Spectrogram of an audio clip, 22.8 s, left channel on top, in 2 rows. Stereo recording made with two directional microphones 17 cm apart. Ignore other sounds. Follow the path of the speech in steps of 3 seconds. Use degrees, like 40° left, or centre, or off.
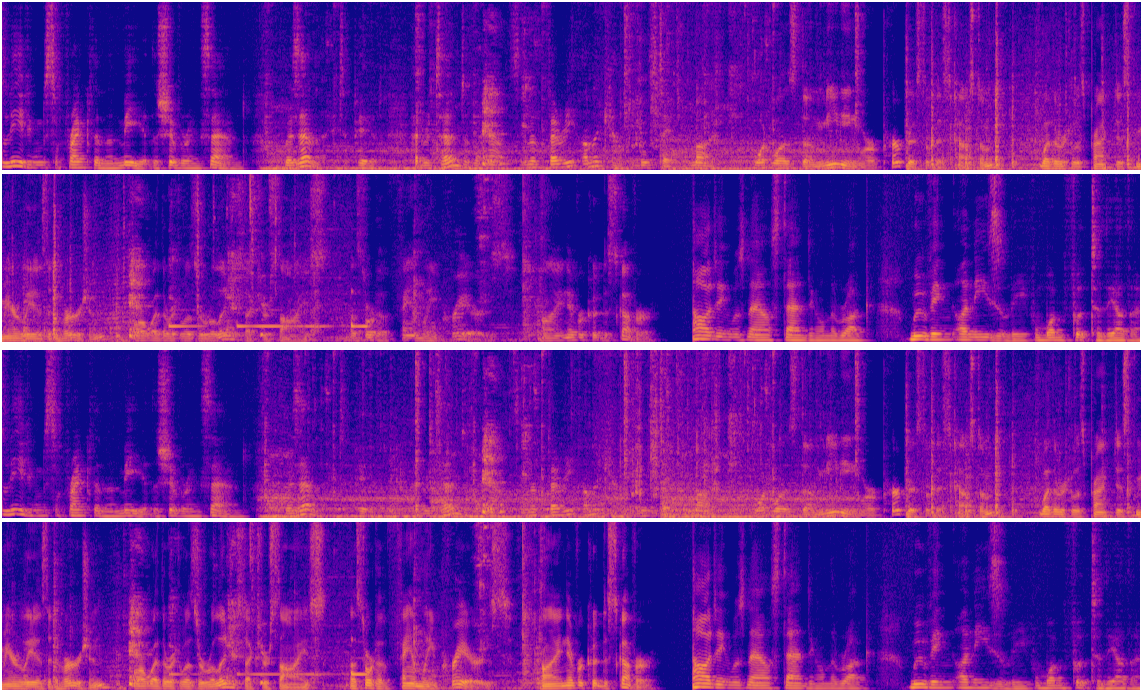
30° left, 30° left, 20° left, centre, 40° right, 50° right, centre, 30° left.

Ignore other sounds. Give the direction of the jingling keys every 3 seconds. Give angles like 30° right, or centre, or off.
60° right, 50° right, 30° right, 20° left, 40° left, 40° right, off, off.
